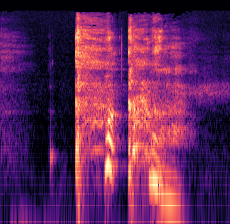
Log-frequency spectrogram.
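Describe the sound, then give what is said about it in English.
Two harsh coughs in quick succession, the second trailing off into a rough, throaty rasp, with no talking around them. “I'm already coughing, dude.”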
